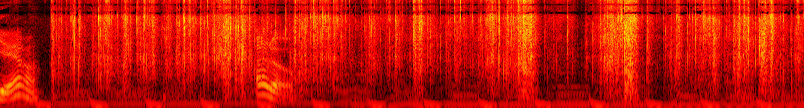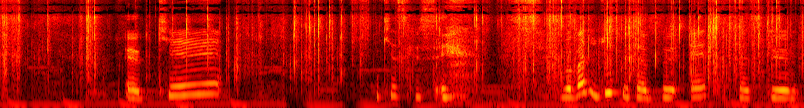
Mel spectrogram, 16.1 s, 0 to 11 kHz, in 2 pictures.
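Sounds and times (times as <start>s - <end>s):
wrapping paper crinkling: 0.5s - 16.0s.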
